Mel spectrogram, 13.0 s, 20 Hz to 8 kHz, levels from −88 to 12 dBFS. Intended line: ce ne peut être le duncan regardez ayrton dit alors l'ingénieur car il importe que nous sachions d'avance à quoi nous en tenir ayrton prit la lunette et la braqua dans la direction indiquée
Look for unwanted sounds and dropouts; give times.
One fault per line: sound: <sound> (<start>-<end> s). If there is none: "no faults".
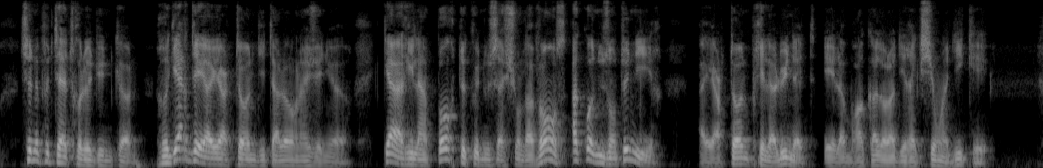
no faults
